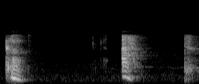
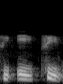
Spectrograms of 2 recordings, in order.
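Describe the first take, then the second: First: Each letter is spoken as its sound. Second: Each letter is spoken by its alphabet name. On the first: The speaker calls it right. "whether we say ka, ah, t" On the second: The speaker calls it wrong. "we don't say C A T"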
